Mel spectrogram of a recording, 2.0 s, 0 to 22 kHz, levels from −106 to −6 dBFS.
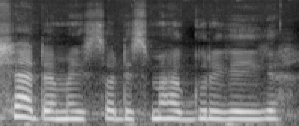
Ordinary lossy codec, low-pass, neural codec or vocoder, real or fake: none; none; none; real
